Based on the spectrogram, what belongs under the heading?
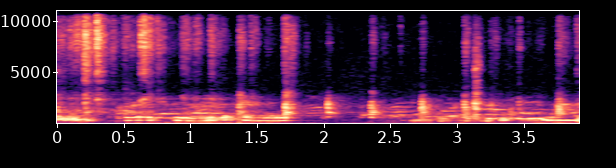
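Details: Lakha pigeon cooing in a small room: low, throaty coos in soft rolling phrases, with scattered clicks, rustling and faint background noise.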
